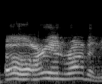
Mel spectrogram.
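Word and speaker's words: Arjen Robben: Ryan Robin. – You trying to talk Dutch? – He's a soccer player for the Netherlands. – Arjen Robin.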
